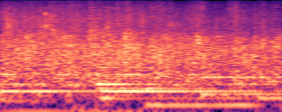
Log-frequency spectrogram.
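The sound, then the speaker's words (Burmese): Applause from a church audience during a Sunday afternoon sermon: a steady, dense patter of clapping that holds at an even level throughout, with low sustained tones underneath. “ထိုဖရားကိုလက်ခုပ်တီးလက်ချီးမွမ်းကြရအောင်။”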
